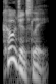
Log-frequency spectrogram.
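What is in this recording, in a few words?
"cogently", British English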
